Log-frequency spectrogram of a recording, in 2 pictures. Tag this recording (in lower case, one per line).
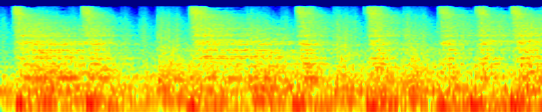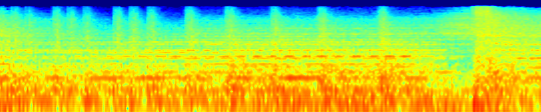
playing timpani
